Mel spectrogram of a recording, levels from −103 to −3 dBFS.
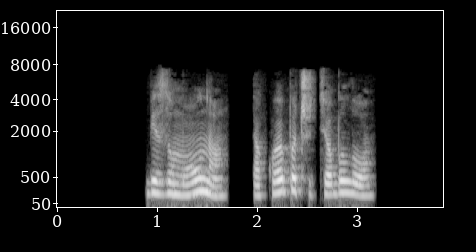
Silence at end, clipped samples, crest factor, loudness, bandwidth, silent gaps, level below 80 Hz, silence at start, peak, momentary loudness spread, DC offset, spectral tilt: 0.7 s; under 0.1%; 18 dB; -20 LUFS; 7.6 kHz; 1.73-1.96 s; -66 dBFS; 0.9 s; -4 dBFS; 10 LU; under 0.1%; -5.5 dB/octave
